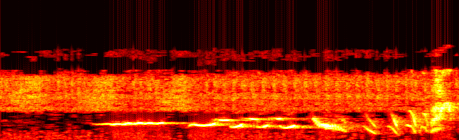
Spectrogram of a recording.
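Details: White-rumped shama singing a clear whistled phrase: a steady note that steps higher, then quick rising and falling slurred notes, over a constant high hiss.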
